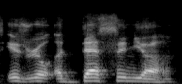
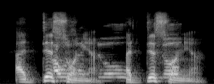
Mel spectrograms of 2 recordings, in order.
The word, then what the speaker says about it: Adesanya: I've always said, when you were telling me, Daniel, it's Israel Adesanya. – Adesanya.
